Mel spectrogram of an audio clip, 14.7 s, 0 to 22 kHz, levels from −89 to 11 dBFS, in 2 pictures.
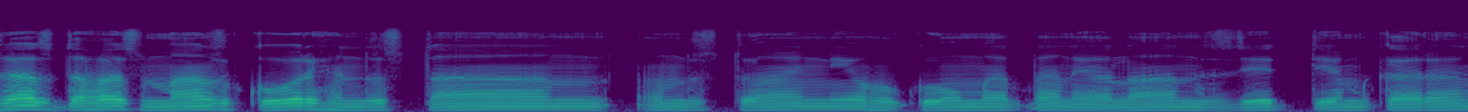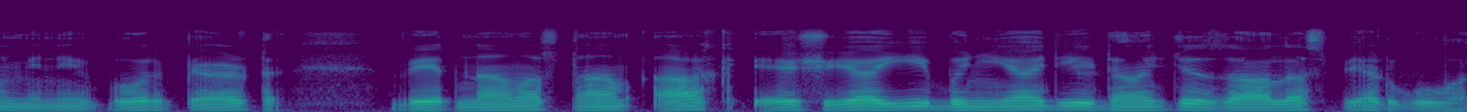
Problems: low volume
